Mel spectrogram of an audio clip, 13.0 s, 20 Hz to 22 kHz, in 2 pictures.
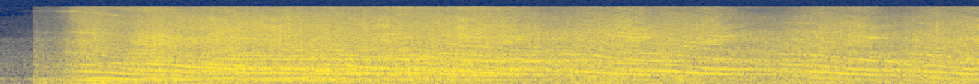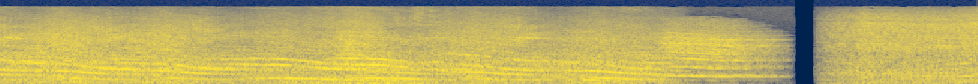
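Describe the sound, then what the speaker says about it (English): Formula 1 cars on a formation lap before a sprint race at the China GP in F1 24 drone loudly and steadily, their engine pitch rising and falling as they weave and shift gears. The sound cuts out briefly near the end. "The formation lap is underway ahead of today's sprint."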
